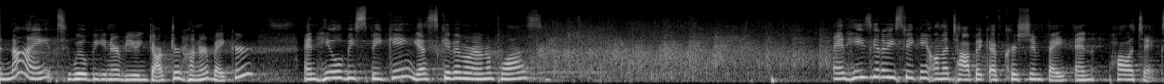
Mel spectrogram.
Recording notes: answers questions from the audience.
